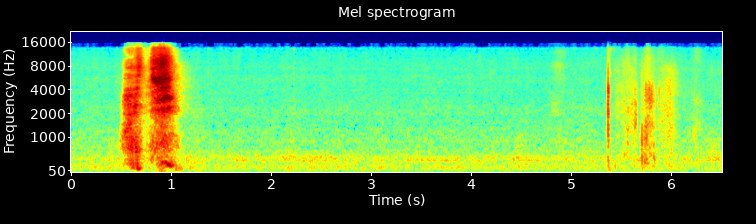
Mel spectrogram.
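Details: Person sneezing near a pet: one loud double-burst sneeze, then a quiet pause and a brief faint rustle and squeak; sneezing.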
